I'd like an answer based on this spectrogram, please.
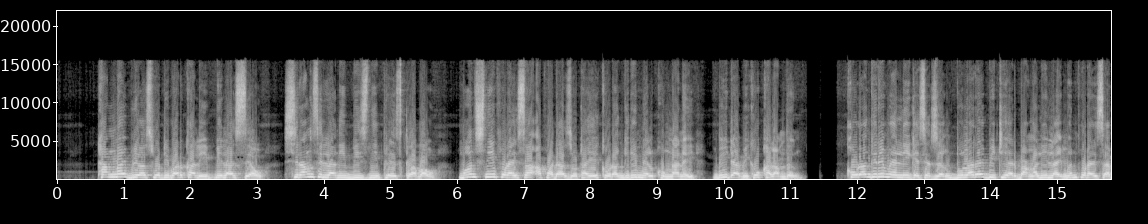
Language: Vietnamese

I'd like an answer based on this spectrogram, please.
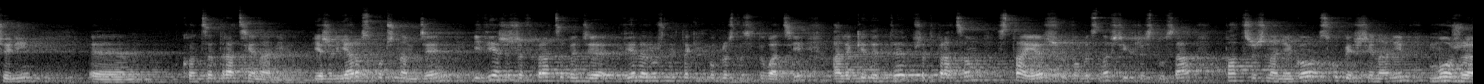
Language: Polish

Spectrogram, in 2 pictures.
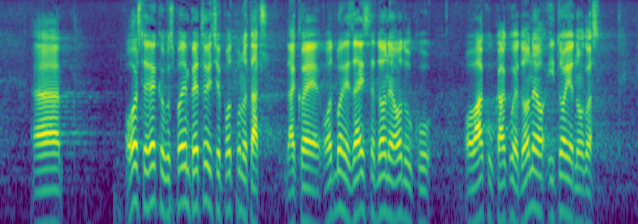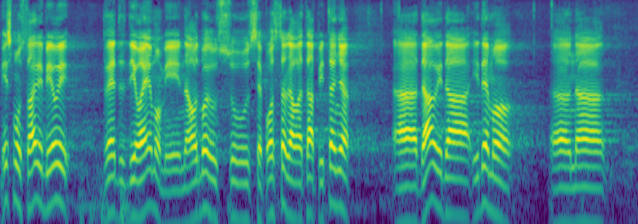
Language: Serbian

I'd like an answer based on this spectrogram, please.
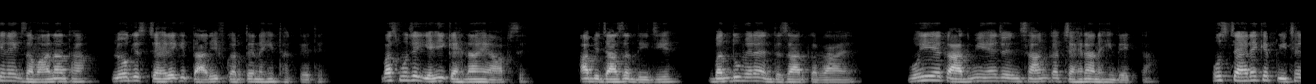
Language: Urdu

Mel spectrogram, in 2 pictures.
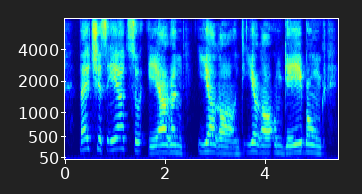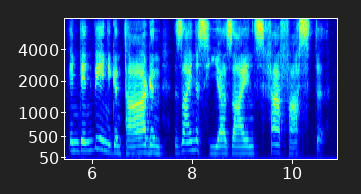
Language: German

